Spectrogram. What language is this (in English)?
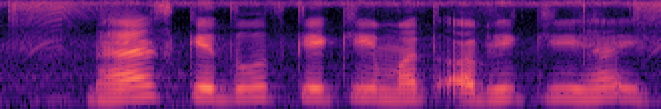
Magahi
